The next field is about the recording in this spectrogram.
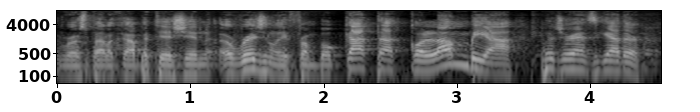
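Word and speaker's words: Bogotá: It's Bogota.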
